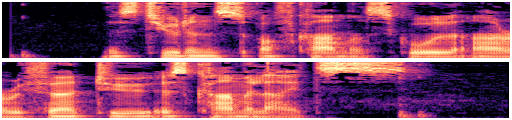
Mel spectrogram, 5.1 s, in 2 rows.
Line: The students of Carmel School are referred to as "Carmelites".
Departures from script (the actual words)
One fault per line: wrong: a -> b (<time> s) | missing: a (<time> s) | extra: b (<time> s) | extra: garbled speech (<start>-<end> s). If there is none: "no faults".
no faults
